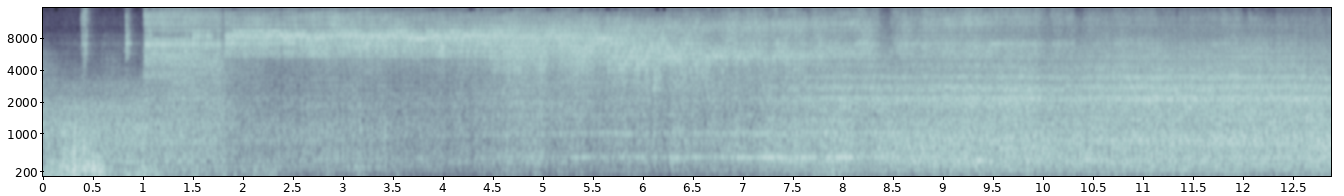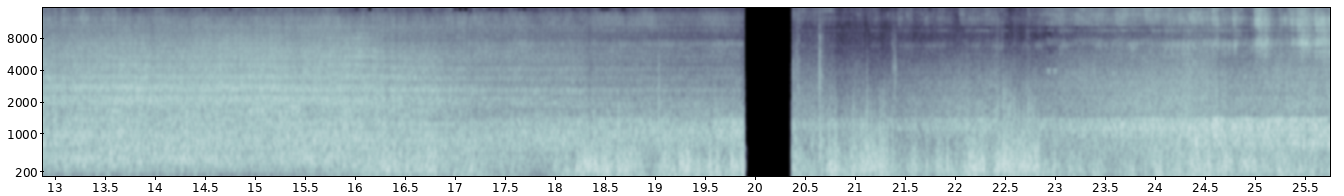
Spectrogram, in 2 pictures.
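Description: A double-deck passenger train rolls past close by: a steady rush and rattle of wheels on rail with high, thin wheel squeal. The sound cuts out suddenly for a moment about 20 seconds in. After that the rumble of another train starts up and grows louder toward the end.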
